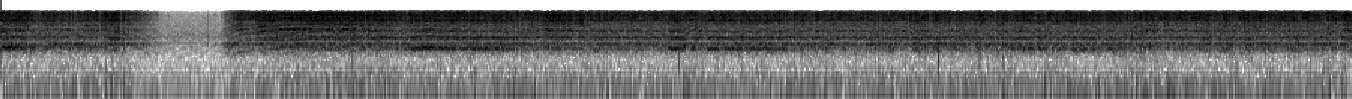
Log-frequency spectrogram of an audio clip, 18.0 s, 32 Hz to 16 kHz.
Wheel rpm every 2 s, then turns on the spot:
180, 80, 200, 200, 200, 200, 200, 200, 200.
none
